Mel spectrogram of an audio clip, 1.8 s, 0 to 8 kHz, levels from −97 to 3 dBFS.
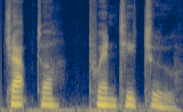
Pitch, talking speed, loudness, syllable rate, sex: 115 Hz, 100 wpm, -21 LUFS, 3.4 syllables/s, male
